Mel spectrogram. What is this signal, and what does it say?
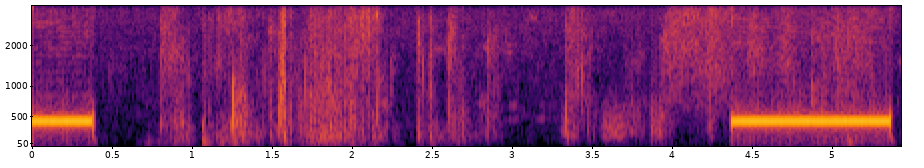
Ringback tone (Europe, 425 Hz).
